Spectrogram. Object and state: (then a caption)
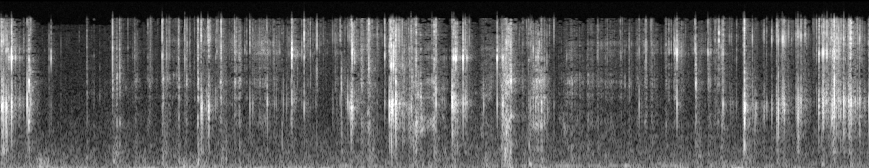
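Bar soap being scraped. A solid bar of soap with a black and gold outer layer and a cream core is held in the hand and peeled and scraped with a metal utility knife. The result is a quiet run of dry, crisp scraping and crunching bursts with brief pauses between them. The sound is almost all bright and high, with next to no low end.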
